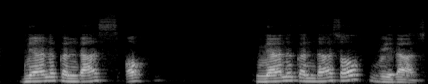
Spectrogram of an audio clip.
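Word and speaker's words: ज्ञानकाण्ड: ज्ञान कंदास ऑफ, ज्ञान कंदास ऑफ वेदास, ठीक है। ये ज्ञान कंदास के नाम से ऐसा प्रोनाउंस किया जाता है। स्पेलिंग लेकिन जे से शुरू होती है, JNANAKANDAS, ओके।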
